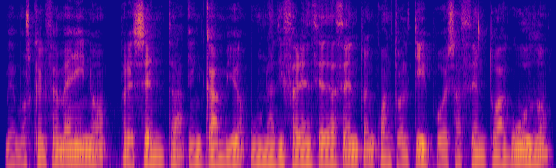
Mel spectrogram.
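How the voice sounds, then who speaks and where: A man's voice: mid-range voice, a little fast, darkish tone. A man with a Spanish accent teaching ancient Greek grammar step by step, repeating key points as he explains slides.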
